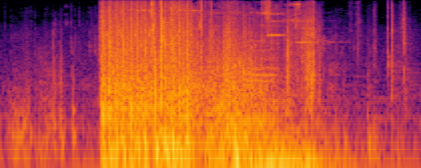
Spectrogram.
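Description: A rifle fires rapid bursts, loud and close.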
